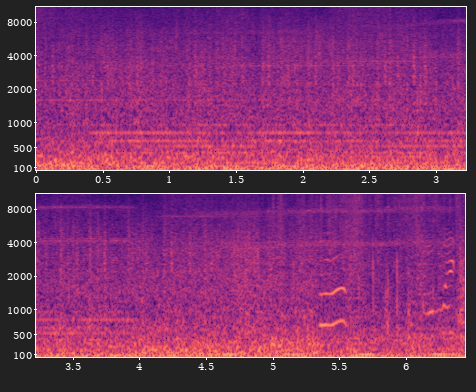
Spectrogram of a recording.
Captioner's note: screeching and rattling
